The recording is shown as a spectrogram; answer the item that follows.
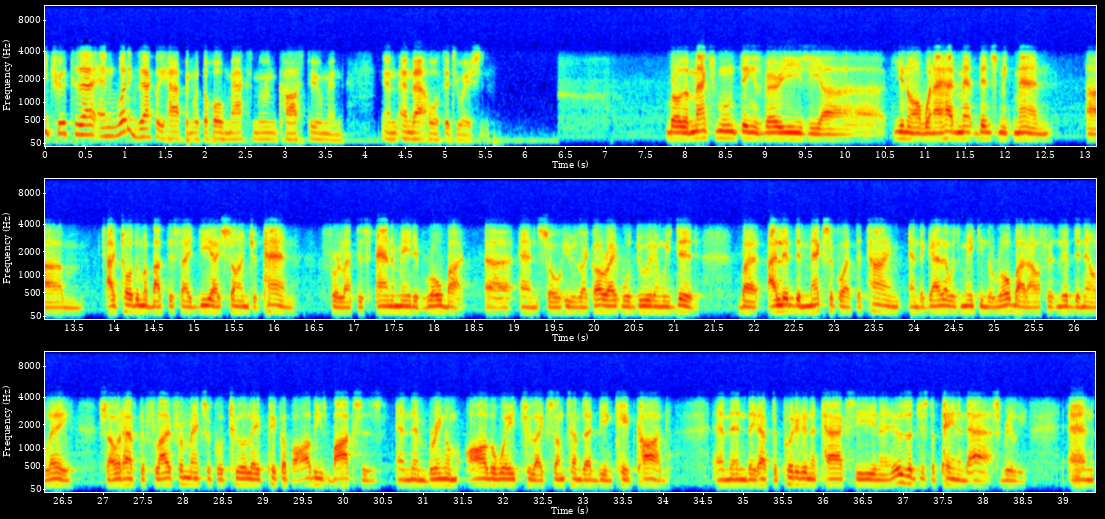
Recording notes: the full audio from the September 20, 2017 GFW Media Call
